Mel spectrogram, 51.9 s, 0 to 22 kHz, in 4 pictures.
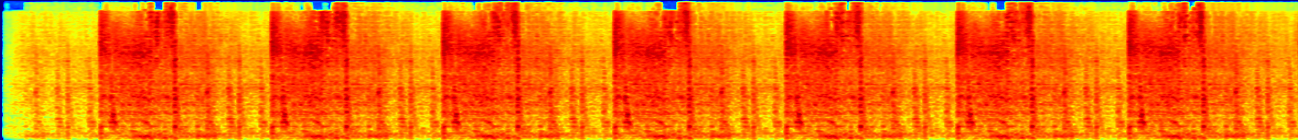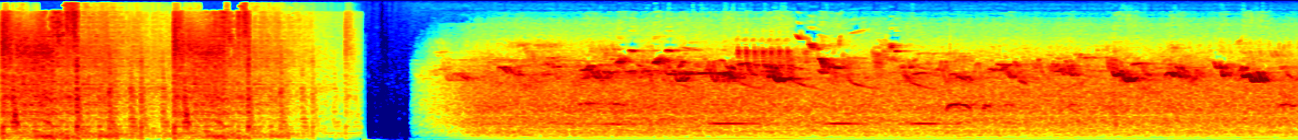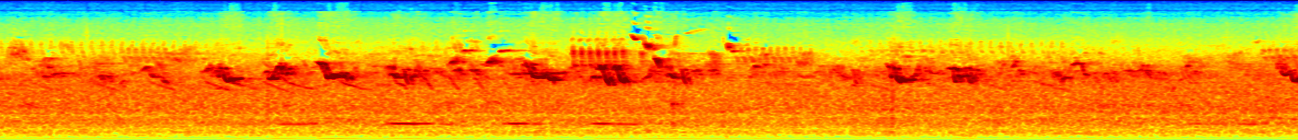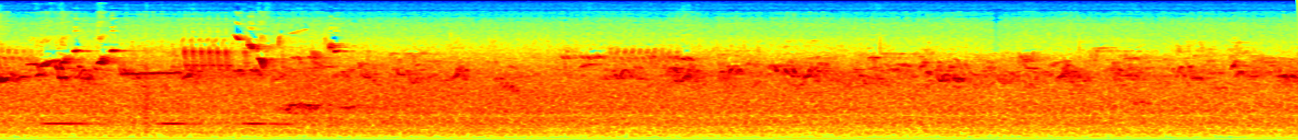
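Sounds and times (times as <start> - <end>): birds chirping and twittering: 17.3 - 51.9
lower run of even bird notes: 17.4 - 51.9.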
